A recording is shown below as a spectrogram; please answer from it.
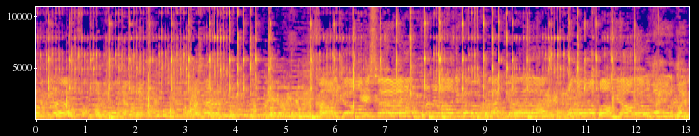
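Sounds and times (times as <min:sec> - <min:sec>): sharp percussion strikes: 0:00.0 - 0:12.5
crowd voices: 0:00.0 - 0:13.0.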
